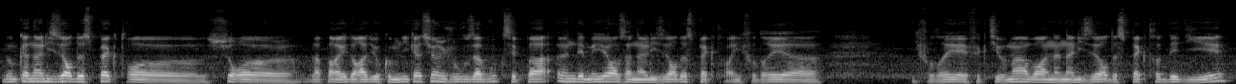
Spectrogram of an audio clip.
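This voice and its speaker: A man giving an informal equipment demonstration as a repair technician, speaking haltingly with many hesitation sounds. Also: medium pitch, steady tone, mellow, a little hiss or hum. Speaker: radio repair technician presenting his work. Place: electronics workshop.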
